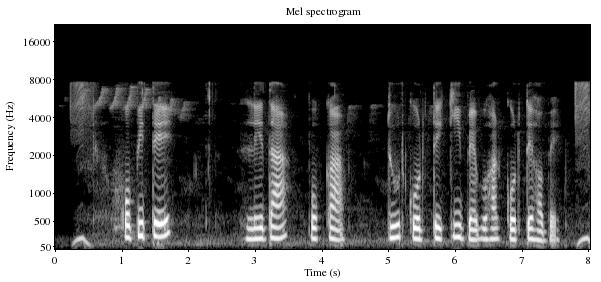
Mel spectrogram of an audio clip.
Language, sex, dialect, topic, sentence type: Bengali, female, Rajbangshi, agriculture, question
